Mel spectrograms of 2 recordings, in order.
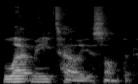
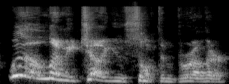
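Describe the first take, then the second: First: Said in the usual way. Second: Higher, louder, hyped wrestler growl; wrestling promo. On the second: Acted. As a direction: cut a promo like a pro wrestler. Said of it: "this was gonna go into a wrestling promo".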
